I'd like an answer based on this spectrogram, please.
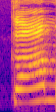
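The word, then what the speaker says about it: calm: हथेली, काम हो जाएगा CLM, काम, कालम नहीं काम यानी कि शांति।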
